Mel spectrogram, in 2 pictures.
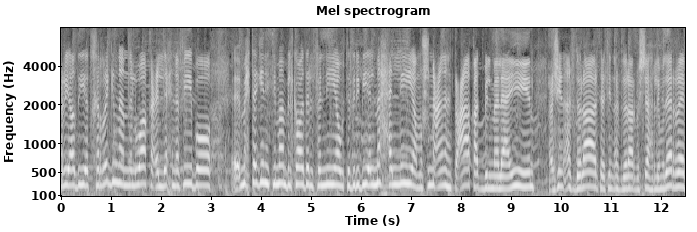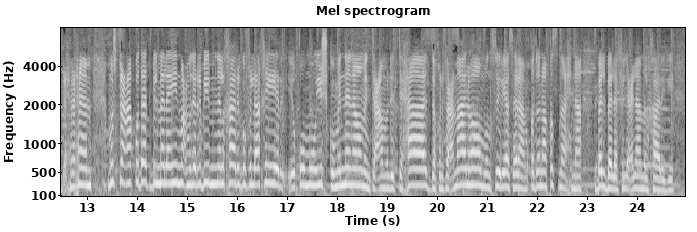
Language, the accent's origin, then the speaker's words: Arabic; Yemen; كلنا كيمنيين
